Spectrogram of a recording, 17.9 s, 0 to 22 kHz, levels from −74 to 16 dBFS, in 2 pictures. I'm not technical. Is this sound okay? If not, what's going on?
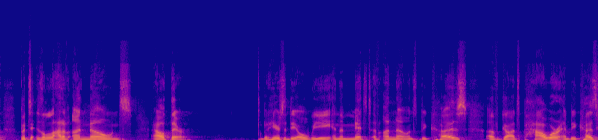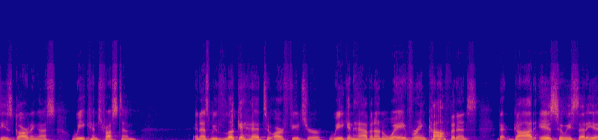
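No. Lost packet rebuilt from error correction at 1.19, 9.53 and 13.41 s: each time, a brief 20 ms piece of speech went missing and was filled from a rougher backup copy, sounding briefly grainy.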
